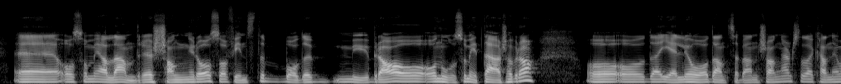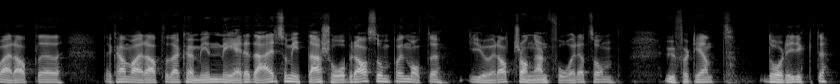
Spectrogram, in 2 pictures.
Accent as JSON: {"language": "Norwegian", "town": "Moelv", "region": "Innlandet", "country": "Norway", "tie": "born or raised there", "also_born_or_lived": "Raufoss", "said": "jeg bor jo i Moelven og er oppvokst inn"}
